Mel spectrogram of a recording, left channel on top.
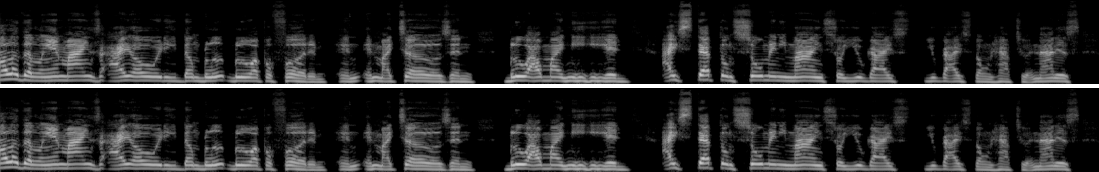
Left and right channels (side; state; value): both; identical; correlation 1.00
